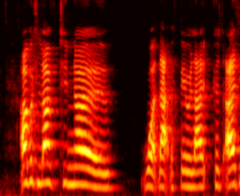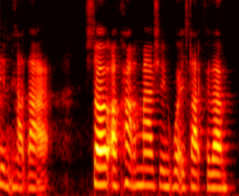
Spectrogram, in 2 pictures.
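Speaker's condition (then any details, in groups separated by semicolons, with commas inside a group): Deafness; heavy metal rock indistinct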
